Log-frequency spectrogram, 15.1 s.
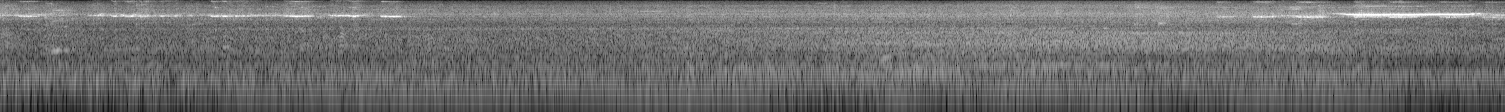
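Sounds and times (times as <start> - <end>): train wheels rumbling on rails: 0.0 - 15.0
high thin squeal: 12.2 - 15.0.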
